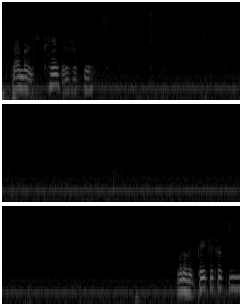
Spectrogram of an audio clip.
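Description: Trading cards rustle and click softly as hands shuffle them.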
